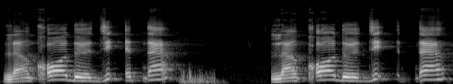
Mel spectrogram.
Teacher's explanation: دال پر قلقلہ کریں گے اور حمزہ ساکنہ پہ جھٹکا دیں گے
